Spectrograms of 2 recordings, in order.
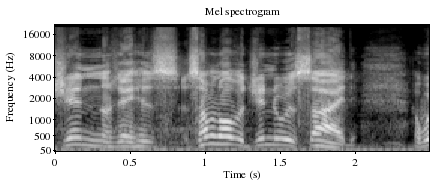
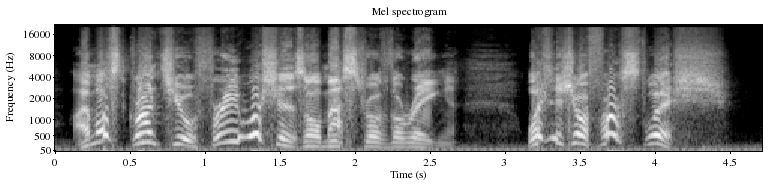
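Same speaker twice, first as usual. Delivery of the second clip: funny put-on character voice with swooping pitch. Speaker does a certain voice for the fellow he's showing: put-on character voice. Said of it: "I'm going to do a certain uh, voice for this fellow".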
